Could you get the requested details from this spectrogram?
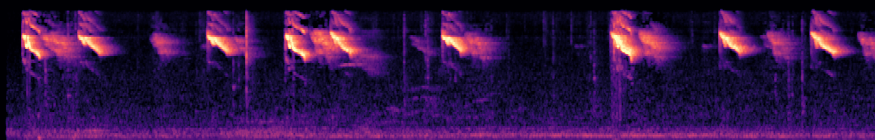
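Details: Female Oriental white-eye of the buxtoni form, in breeding condition, calling to a male. She gives very high, short, downward-sweeping chirps in clusters of two or three, with irregular pauses between bursts and faint low background hum.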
